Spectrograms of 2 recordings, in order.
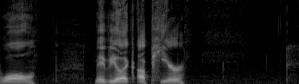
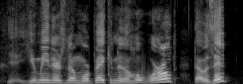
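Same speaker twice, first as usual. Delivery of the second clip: high, fast, horrified imp squeak; aghast imp; 7 semitones higher, 5 dB louder, faster than usual. Acted. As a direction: panic like the world just ended. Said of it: "he's like".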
